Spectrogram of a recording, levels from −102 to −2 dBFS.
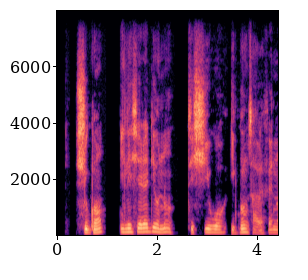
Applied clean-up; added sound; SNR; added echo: none; none; none; none.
